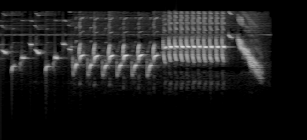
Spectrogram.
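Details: European goldfinch delivering a rapid continuous twitter: high tinkling notes accelerating into a fast buzzy rattle of repeated chirps, closing with a descending slurred note, no other sounds.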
